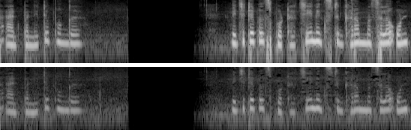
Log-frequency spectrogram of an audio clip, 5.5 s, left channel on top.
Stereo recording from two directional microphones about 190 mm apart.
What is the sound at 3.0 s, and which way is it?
Speech, 45° left (ahead or behind).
